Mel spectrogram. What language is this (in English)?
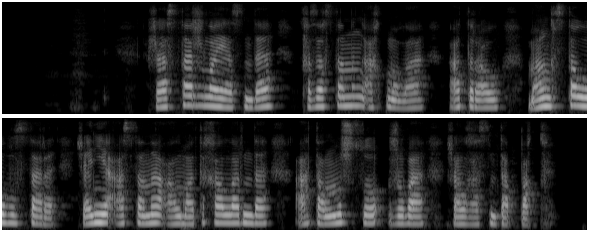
Kazakh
